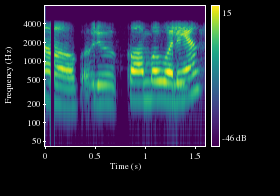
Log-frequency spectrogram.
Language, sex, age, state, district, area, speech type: Malayalam, female, 45-60, Kerala, Kozhikode, urban, conversation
